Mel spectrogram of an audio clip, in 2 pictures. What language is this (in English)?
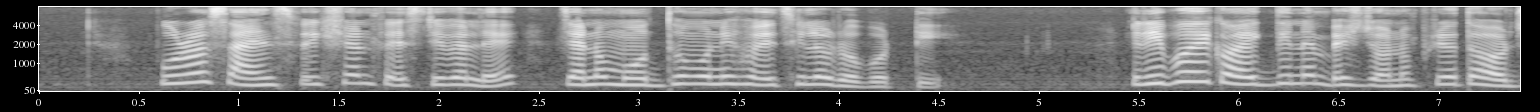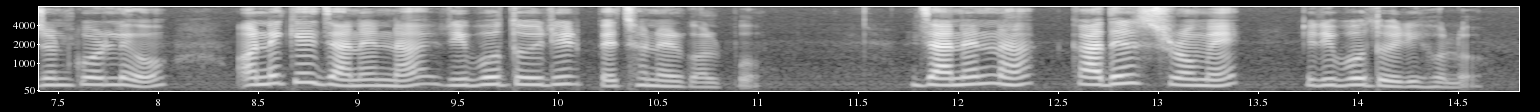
Bangla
